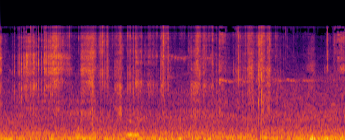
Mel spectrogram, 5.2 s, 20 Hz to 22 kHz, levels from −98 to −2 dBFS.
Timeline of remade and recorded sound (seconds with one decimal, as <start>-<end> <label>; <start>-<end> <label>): 0.0-0.7 recorded; 0.7-3.2 remade; 3.2-3.6 recorded; 3.6-4.2 remade; 4.2-5.2 recorded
